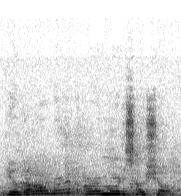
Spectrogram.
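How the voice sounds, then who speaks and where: A woman interviewing a guest, asking short questions and giving quick replies of agreement. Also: sits high, crowd noise. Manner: brief prompts and quick back-channel replies.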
